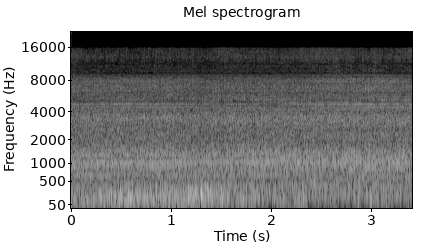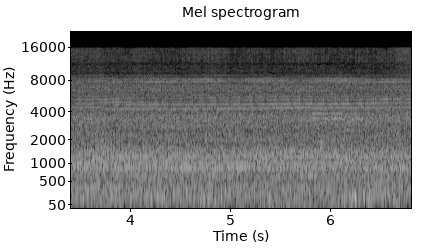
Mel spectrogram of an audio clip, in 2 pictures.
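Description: A bus engine idles nearby with a low, steady rumble.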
